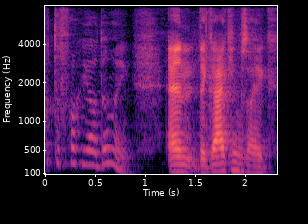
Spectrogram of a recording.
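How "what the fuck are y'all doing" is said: mock baffled, very high-pitched confused outburst. Retelling what a woman said to strangers in her house: imitating someone confused. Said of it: "she was confused".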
